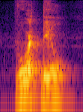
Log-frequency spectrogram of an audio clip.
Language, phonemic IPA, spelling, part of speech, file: Dutch, /ˈʋoːrdeːl/, woorddeel, noun, Nl-woorddeel.ogg
- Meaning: morpheme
